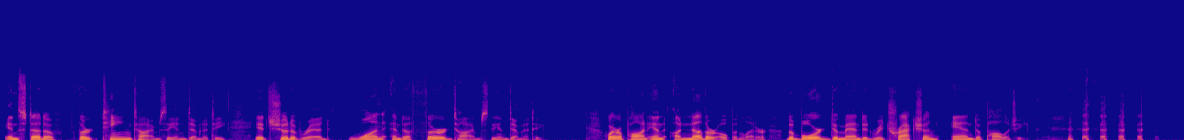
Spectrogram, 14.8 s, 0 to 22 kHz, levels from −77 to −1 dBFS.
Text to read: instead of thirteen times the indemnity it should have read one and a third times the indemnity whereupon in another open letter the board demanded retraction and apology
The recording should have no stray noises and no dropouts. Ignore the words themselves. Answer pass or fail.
fail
